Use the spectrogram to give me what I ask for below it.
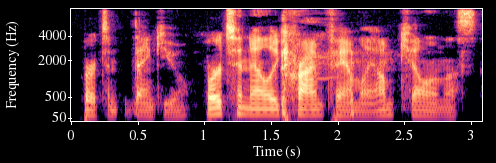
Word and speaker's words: Bertinelli: to the fortune of the bert bert-- elite Bertinelli burton thank you Bertinelli crime family I'm killing us once again I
